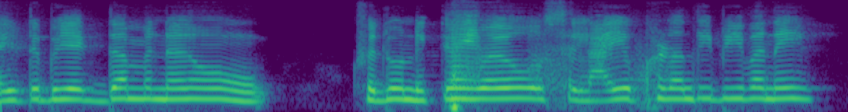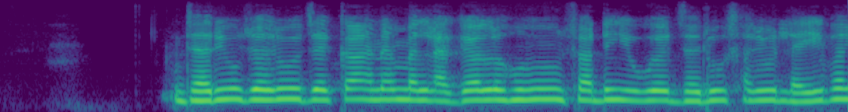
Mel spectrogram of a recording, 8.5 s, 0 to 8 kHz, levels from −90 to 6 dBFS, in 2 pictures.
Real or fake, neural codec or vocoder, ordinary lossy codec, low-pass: fake; codec, 16 kHz, 0.8 kbps, ZipCodec; none; none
